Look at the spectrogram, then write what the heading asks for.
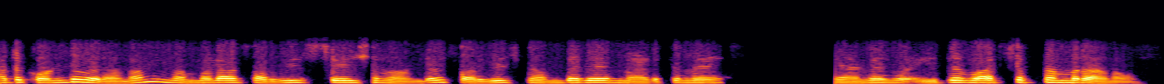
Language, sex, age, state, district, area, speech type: Malayalam, male, 30-45, Kerala, Thiruvananthapuram, urban, conversation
